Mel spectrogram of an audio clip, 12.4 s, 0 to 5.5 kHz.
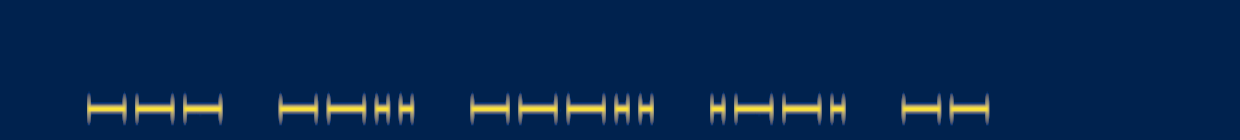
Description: Morse code, heard as a keyed tone, about 10 wpm, spaced as for 8 wpm, 600 Hz. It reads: OZ8PM
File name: Callsigns-10-8wpm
